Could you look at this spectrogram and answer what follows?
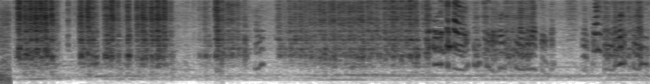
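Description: A round file works over the damaged spots of a wooden easel in uneven bursts of close, raspy scraping strokes, separated by short gaps.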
